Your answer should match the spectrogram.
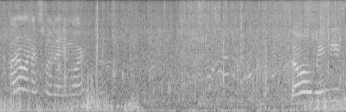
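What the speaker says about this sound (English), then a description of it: "So windy today." Wind gusts steadily across open water on a camping trip, a constant rushing roar buffeting the microphone while children's voices call out over it.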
